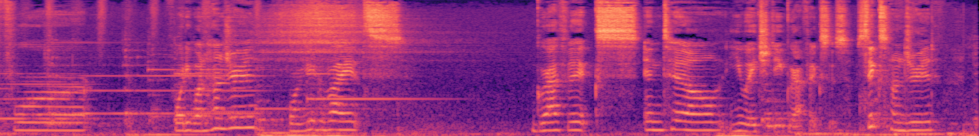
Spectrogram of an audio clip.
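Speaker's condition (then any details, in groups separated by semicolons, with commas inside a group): No condition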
